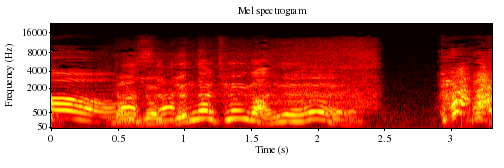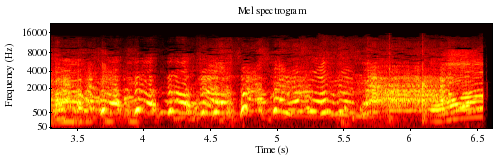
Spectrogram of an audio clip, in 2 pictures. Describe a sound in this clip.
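A group of young men laugh loudly and excitedly, close by.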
